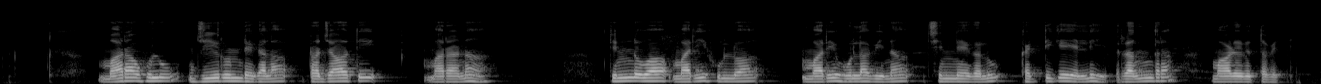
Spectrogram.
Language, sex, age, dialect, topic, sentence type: Kannada, male, 60-100, Mysore Kannada, agriculture, statement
